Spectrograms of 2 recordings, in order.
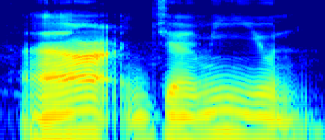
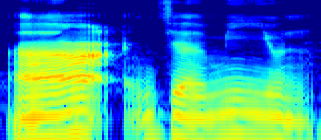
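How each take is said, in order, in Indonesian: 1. Hamzah kedua dilunakkan menuju vokal. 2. Hamzah kedua dilunakkan menuju vokal.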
